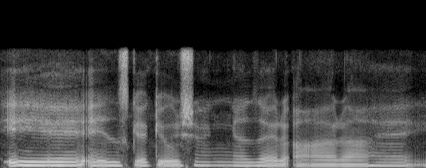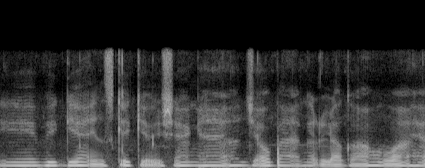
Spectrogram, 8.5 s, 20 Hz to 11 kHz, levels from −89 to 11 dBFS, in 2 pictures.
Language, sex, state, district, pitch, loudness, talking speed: Hindi, female, Bihar, Kishanganj, 210 Hz, -17 LUFS, 105 wpm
